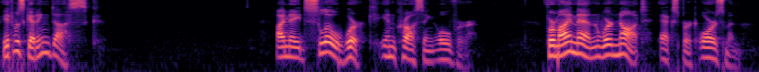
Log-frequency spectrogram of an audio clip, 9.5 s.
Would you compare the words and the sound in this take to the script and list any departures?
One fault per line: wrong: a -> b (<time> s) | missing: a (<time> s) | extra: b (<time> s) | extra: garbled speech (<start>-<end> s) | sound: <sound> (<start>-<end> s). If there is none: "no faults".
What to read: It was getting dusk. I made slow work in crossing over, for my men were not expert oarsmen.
no faults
